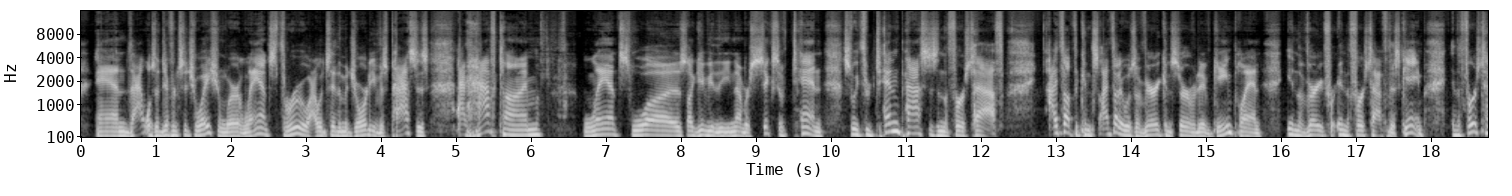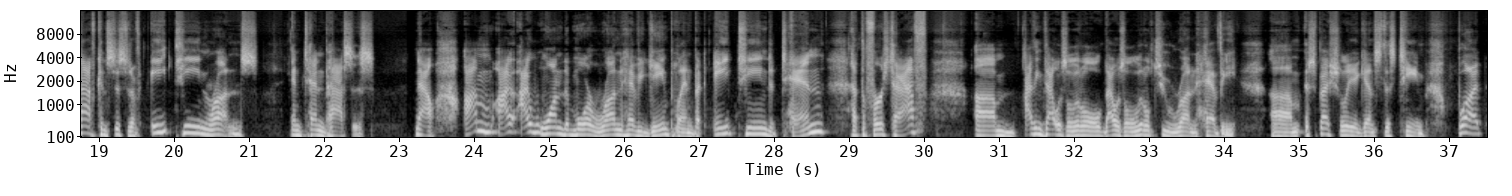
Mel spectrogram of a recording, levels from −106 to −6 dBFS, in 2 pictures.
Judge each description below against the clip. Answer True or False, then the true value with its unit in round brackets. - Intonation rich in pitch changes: False (4.4 semitones)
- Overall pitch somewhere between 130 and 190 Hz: True (135 Hz)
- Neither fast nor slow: True (180 wpm)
